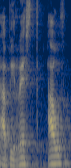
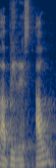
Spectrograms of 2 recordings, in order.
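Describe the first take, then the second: First: The T sound is clearly pronounced. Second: The T sound is left out. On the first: The speaker calls it right. "en vez de pronunciar" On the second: The speaker calls it wrong. "yo digo A P I REST out sin la T"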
